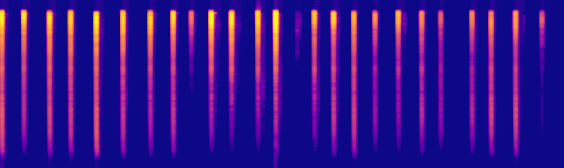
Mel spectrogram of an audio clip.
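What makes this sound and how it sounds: A pink plastic drill pen with a waxed tip taps small square cream-colored resin drills onto a sticky coated diamond painting canvas lying flat on a table, pressing them down in quick repeated dabs. The result is a steady, even series of sharp, dry, bright clicks with no low end, each stopping instantly with no ring.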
